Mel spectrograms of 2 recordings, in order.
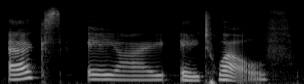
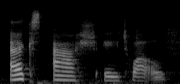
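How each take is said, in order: First: The Æ is read out as separate letter names. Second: The Æ is read as the single word ash. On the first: This is the mother's way of saying the name. "in [name]' pronunciation" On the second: This is the father's way of saying the name. "in [name]'s pronunciation"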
